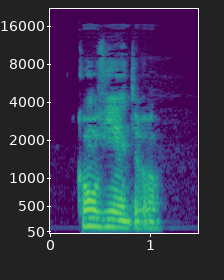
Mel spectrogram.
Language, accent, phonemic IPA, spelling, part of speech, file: French, Canada, /kɔ̃.vjɛ̃.dʁa/, conviendra, verb, LL-Q150 (fra)-conviendra.wav
- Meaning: third-person singular future of convenir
